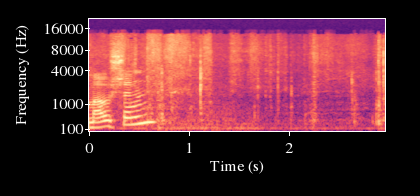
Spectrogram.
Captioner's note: speaking in French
